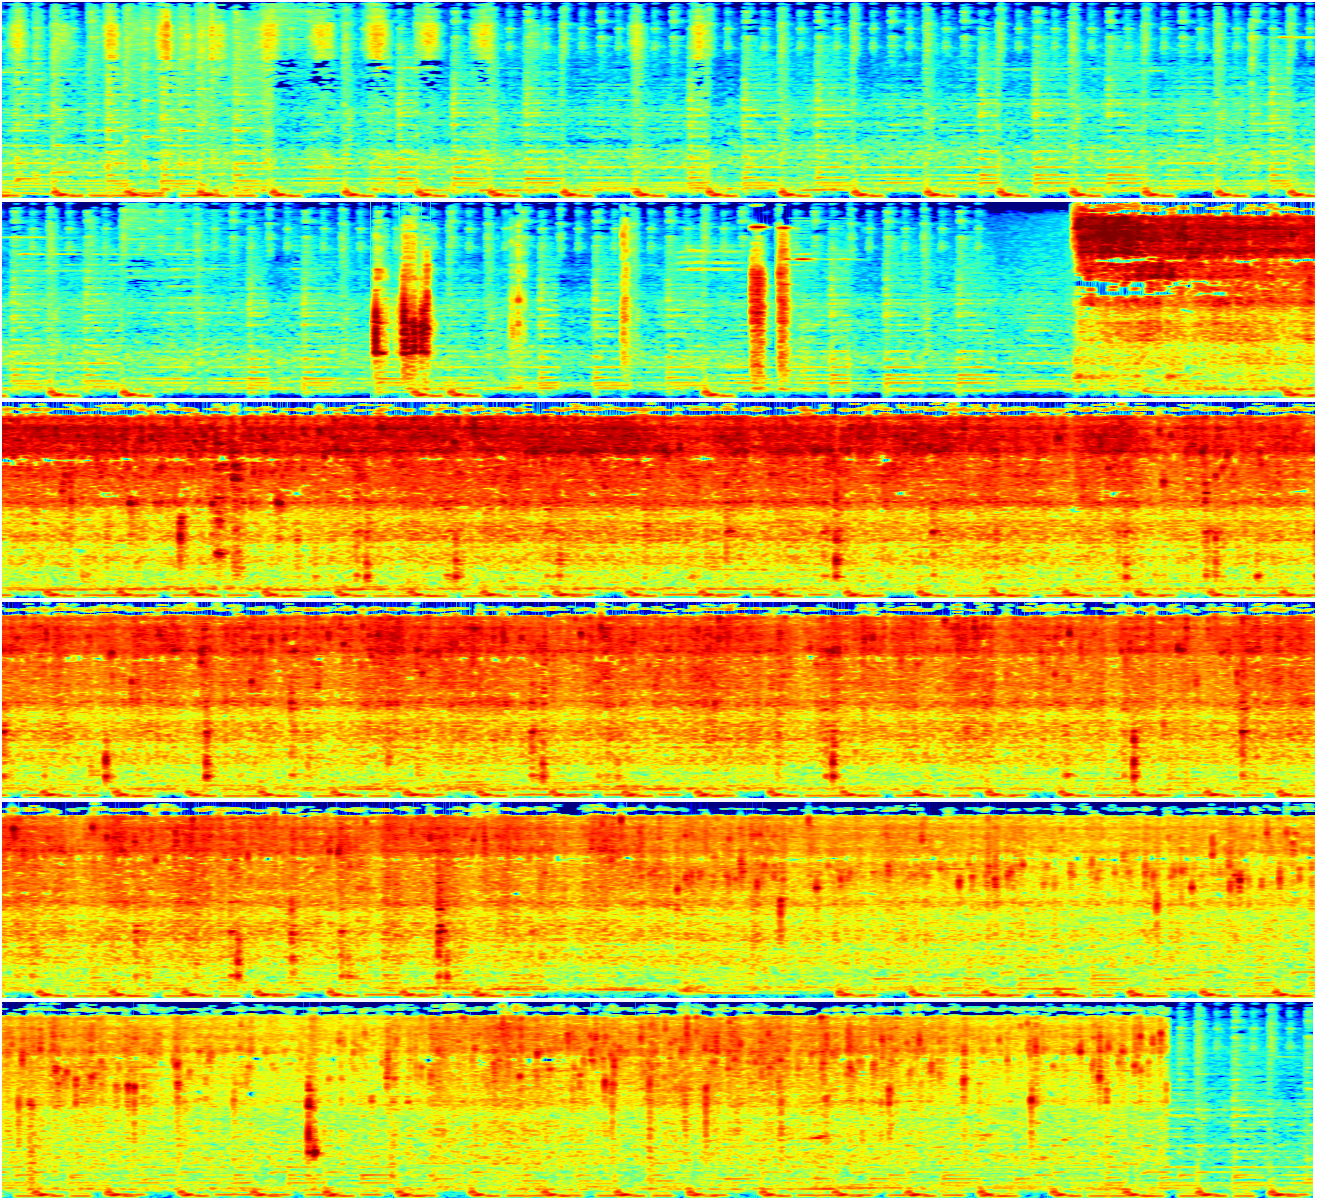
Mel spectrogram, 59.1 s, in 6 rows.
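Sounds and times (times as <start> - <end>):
potatoes sizzling in hot oil: 17.9 - 58.0.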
